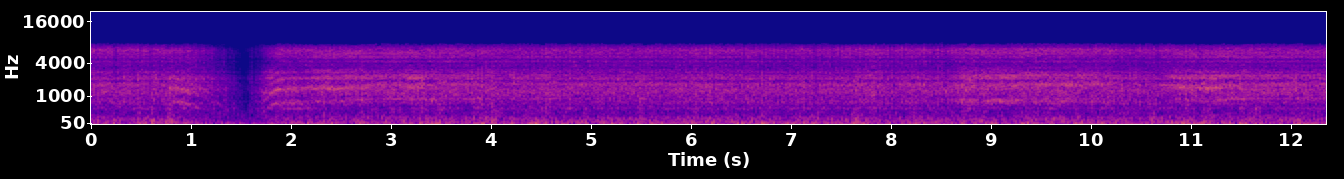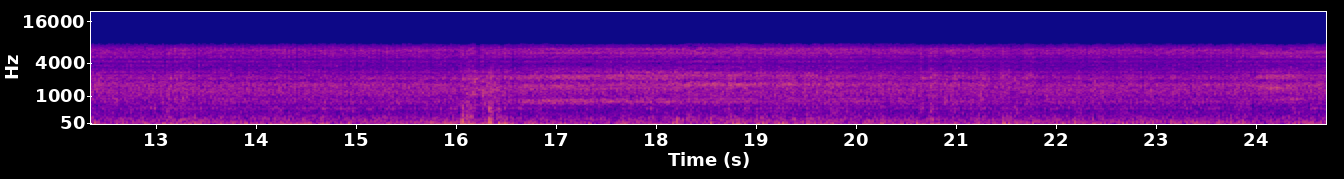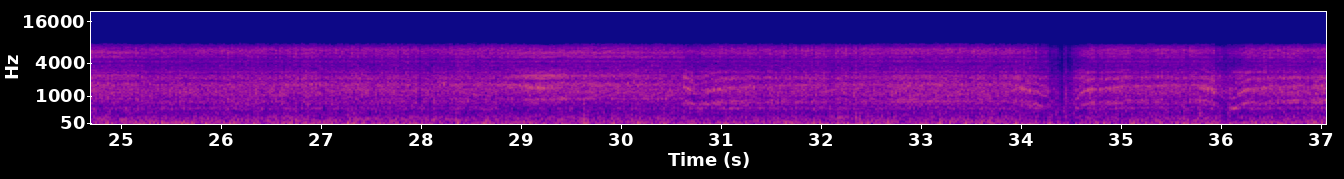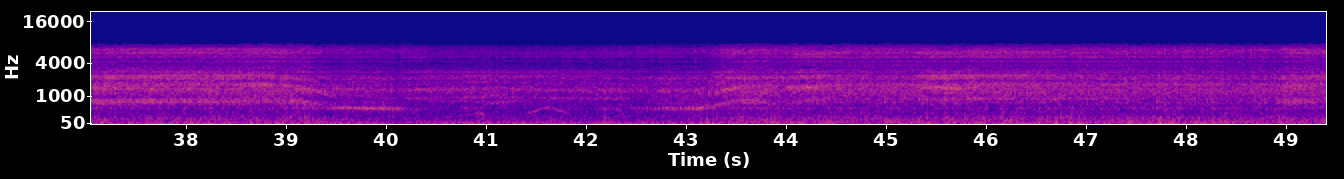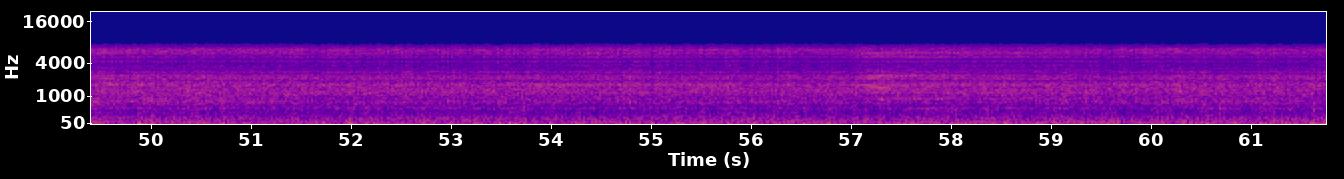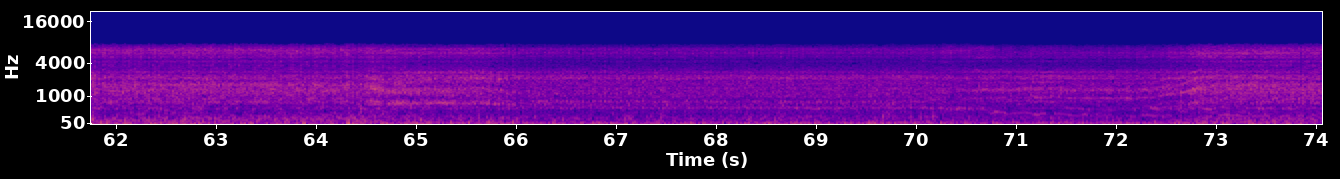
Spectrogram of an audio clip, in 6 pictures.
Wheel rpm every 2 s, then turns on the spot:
120, 230, 230, 230, 230, 230, 240, 230, 220, 230, 230, 230, 230, 230, 220, 220, 170, 190, 210, 150, 120, 170, 230, 240, 230, 240, 230, 230, 230, 230, 230, 230, 160, 120, 110, 120, 200.
none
